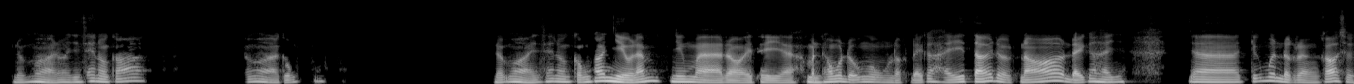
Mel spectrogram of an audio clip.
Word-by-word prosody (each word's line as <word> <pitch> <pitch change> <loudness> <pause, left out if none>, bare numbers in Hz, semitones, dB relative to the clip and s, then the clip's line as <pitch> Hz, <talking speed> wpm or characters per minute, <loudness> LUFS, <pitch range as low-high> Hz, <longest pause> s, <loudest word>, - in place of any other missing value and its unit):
Đúng 105 +4 -5
rồi, 110 -6 0
đúng 105 - -4
rồi, 110 - -4
chính 110 +1 -4
xác 145 +6 -4
đâu 125 -3 0
có 150 +5 -3 1.0
đúng 125 +2 -5
rồi 105 -6 -2
cũng 100 +3 -4 2.0
Đúng 105 +3 -3
rồi, 115 -5 +1
chính 105 - -5
xác 135 +4 -4
luôn 125 -2 0
cũng 115 +2 -1
có 155 +1 +5
nhiều 125 -10 +6
lắm, 140 +9 +2
nhưng 125 -3 +2
mà 95 -3 +4
rồi 95 -1 +1
thì, 95 -2 0
à, 95 0 -2
mình 100 -3 +1
hông 120 +3 +1
có - - +3
đủ 105 -3 0
nguồn 115 -3 -3
lực 95 -1 -7
để 95 0 -1
có 130 - -3
thể 110 +5 0
tới 130 +5 +5
được 110 -9 -2
nó, 140 +11 +3
để 105 -4 +1
có 135 -1 -1
thể, 110 -2 0 0.8
ờ, 110 -1 +2
chứng 150 +4 -4
minh 165 -5 0
được 110 -4 0
rằng 100 -2 -2
có 130 +4 +3
sự 110 -7 -6
115 Hz, 210 wpm, -22 LUFS, 105-130 Hz, 2.0 s, nhiều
